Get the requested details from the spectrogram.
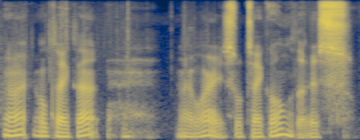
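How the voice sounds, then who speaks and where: A man's voice: on the low side, expressive, moderate pace, creaky, a bit bright, slight background noise. A man giving laid-back, casual commentary as he plays a game and talks himself through it. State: out of breath at times. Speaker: gaming channel host.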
